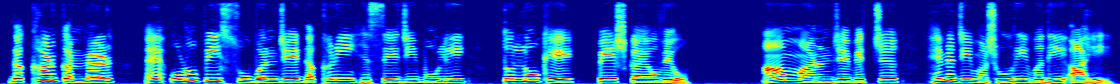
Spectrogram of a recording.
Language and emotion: Sindhi, neutral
